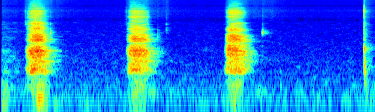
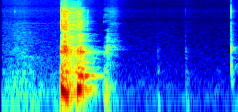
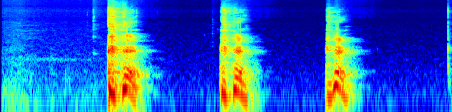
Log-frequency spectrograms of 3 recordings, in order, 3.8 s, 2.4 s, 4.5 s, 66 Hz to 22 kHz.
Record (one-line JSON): {"exhalation_length": "3.8 s", "exhalation_amplitude": 31508, "exhalation_signal_mean_std_ratio": 0.33, "cough_length": "2.4 s", "cough_amplitude": 32768, "cough_signal_mean_std_ratio": 0.26, "three_cough_length": "4.5 s", "three_cough_amplitude": 32768, "three_cough_signal_mean_std_ratio": 0.3, "survey_phase": "beta (2021-08-13 to 2022-03-07)", "age": "45-64", "gender": "Male", "wearing_mask": "No", "symptom_none": true, "smoker_status": "Never smoked", "respiratory_condition_asthma": false, "respiratory_condition_other": false, "recruitment_source": "REACT", "submission_delay": "2 days", "covid_test_result": "Negative", "covid_test_method": "RT-qPCR", "influenza_a_test_result": "Negative", "influenza_b_test_result": "Negative"}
